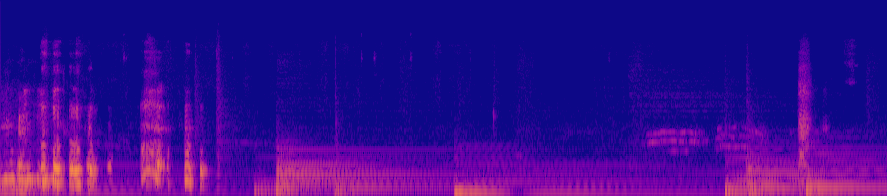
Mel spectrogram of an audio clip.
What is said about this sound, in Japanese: カラスです。めっちゃカラスが出てます、こちら、湘南エリア。湘南です。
